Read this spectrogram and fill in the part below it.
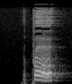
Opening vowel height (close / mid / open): mid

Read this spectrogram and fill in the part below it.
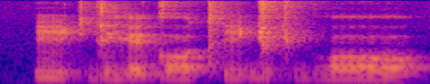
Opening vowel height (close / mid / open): close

